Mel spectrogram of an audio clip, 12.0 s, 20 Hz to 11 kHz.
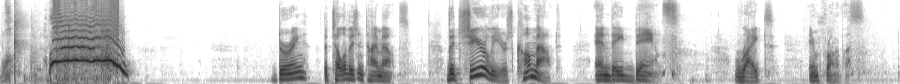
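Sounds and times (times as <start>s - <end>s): man cheering woo: 0.6s - 1.8s.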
